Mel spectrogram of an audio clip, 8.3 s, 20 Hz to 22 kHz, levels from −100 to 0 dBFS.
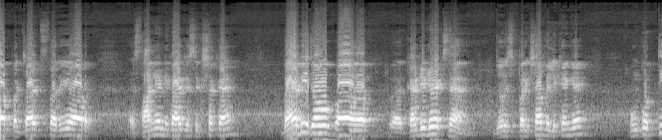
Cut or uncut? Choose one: cut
